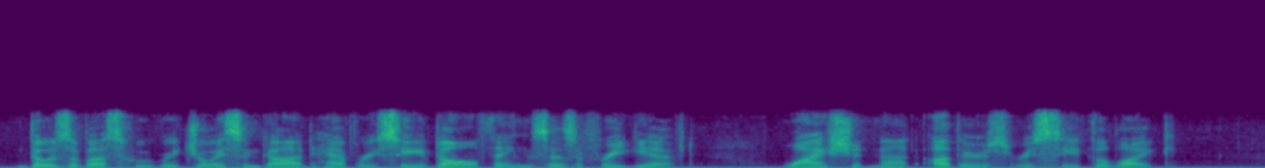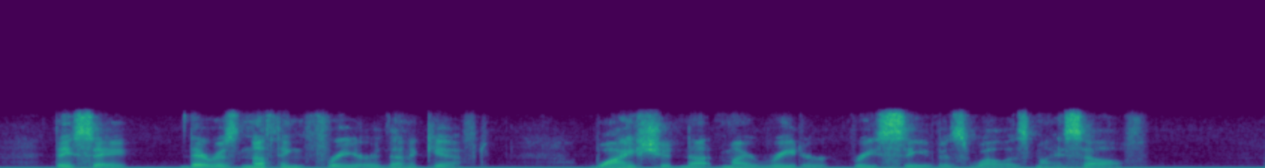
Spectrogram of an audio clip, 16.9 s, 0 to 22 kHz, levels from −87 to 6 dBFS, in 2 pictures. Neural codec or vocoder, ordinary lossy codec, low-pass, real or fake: none; Opus, 32 kbps; 7.2 kHz; real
